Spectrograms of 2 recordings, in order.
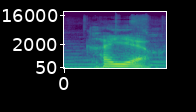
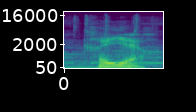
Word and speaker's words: crayère: 今天我们来复习一下白垩酒窖的法语发音 h e y e r 开业，开业，你学会了吗？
